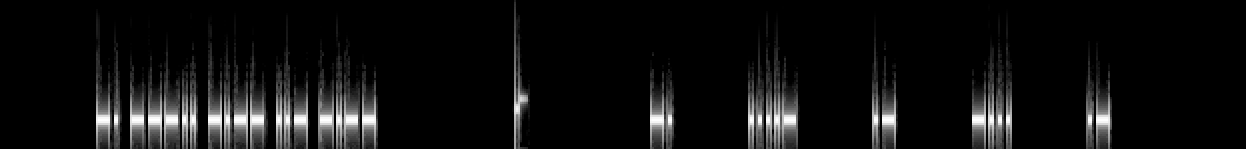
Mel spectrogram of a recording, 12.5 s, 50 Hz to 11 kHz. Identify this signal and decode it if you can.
Morse code, heard as a keyed tone, about 28 wpm, spaced as for 14 wpm, 700 Hz. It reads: N8YUY N4ABA
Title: USA Call Signs - 5 Characters - 6x Character Spacing - 28wpm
